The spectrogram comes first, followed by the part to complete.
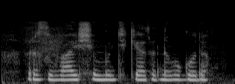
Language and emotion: Russian, neutral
